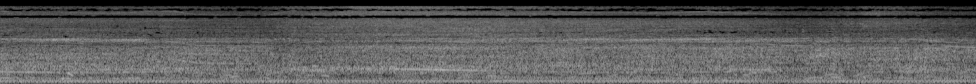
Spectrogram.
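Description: A chainsaw buzzes steadily as it cuts through ice.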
